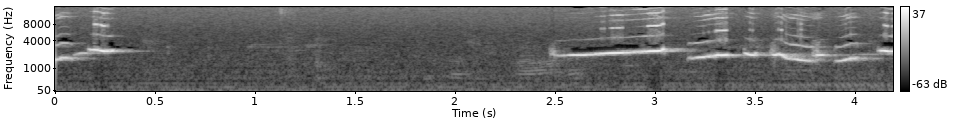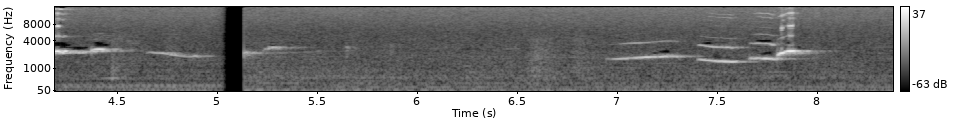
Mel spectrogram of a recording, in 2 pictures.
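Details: White-rumped shama, a female calling for the male. A short whistle is followed by a lively run of rising and twisting whistled notes, then a quieter spell and a few final slurred whistles.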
